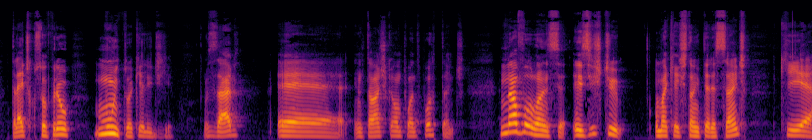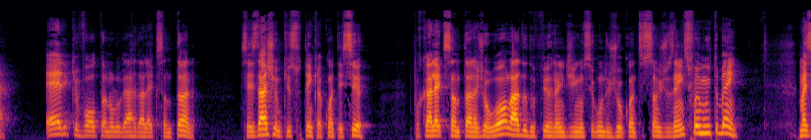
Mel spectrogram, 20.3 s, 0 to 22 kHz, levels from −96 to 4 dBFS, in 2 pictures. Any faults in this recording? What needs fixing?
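Nothing in this audio needs fixing. No faults can be heard anywhere in the recording, so no changes are called for.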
